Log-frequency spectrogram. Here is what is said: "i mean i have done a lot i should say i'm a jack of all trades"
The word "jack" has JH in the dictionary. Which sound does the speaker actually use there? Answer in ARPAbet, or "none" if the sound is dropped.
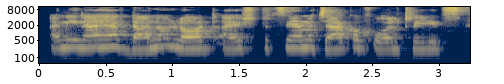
CH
